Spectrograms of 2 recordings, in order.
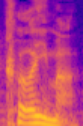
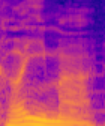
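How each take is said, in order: First: The question is said in a cold, curt way. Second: The question is said in a soft, pleading way. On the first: The speaker is unfriendly and demanding. "If you say 可以吗? Quite coldly" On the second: The speaker is gently asking a favour. "that would sound more conciliatory"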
